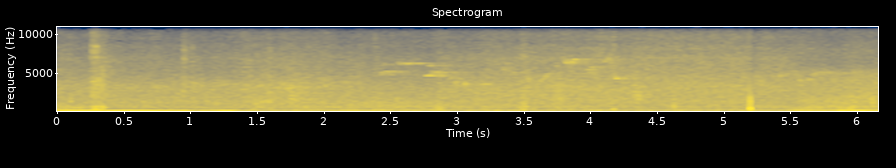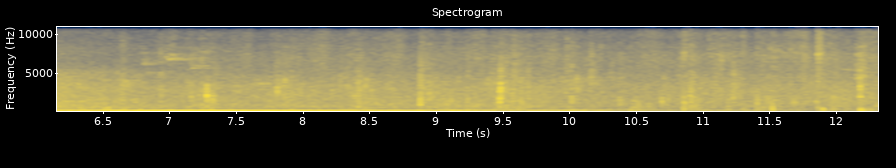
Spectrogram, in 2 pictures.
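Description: Outdoor ambience on a wet gravel path: footsteps with light rain and scattered faint ticks. A low hum is heard at the start and again for a few seconds in the middle, and there are a few faint chirps.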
